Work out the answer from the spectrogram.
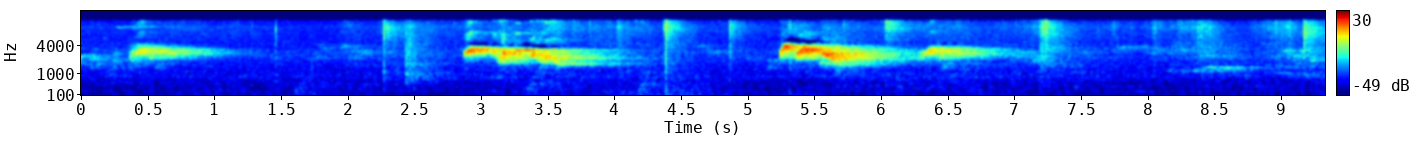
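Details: Red-whiskered bulbul delivering a string of clear, liquid phrases, some falling in pitch, grouped in bursts every two to three seconds, with light tapping sounds between.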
